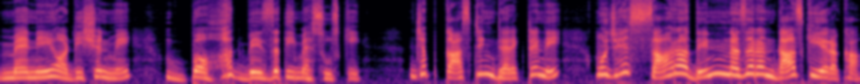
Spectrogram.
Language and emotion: Urdu, angry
